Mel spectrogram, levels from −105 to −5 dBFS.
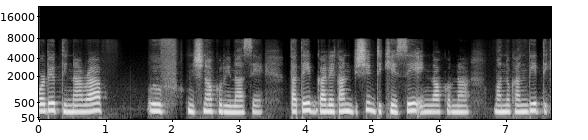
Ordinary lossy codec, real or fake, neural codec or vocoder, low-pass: none; fake; codec, 16 kHz, 0.5 kbps, X-Codec, HuBERT features, trained on LibriSpeech; none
